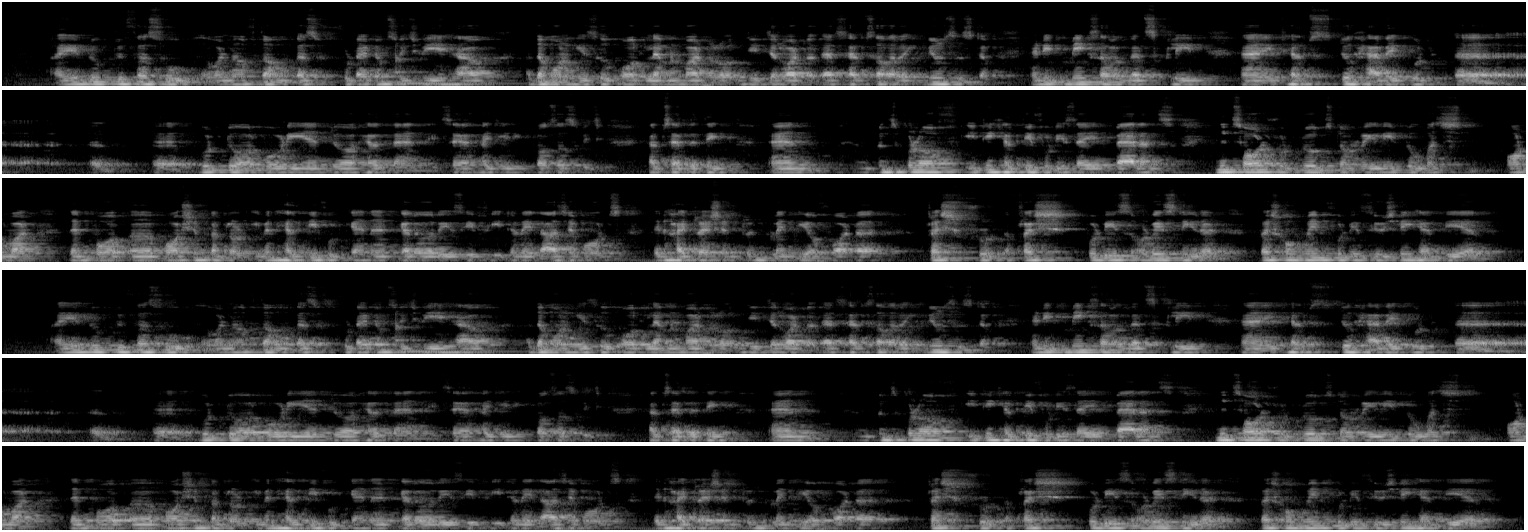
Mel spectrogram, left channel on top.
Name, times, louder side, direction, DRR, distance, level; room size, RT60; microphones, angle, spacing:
voice 1, 0.5-15.8 16.1-16.4 16.7-22.5 22.9-23.4 23.8-30.0 30.3-39.3 39.7-45.3, left 1 dB, 35° left, 2 dB, 3.4 m, -27 dB
sound 1, 3.9-5.6, equal, ahead, 2.6 m, -41 dB
28.5 x 28.5 x 3.4 m, 0.65 s
head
